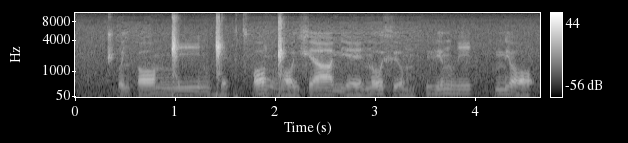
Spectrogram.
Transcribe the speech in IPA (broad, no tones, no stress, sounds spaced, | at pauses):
t͡ʃʼ ʊ lʲ ʔ ɔː n ŋ͡ǁ iː n ɡ͡ǁ e k t͡sʼ ɔ ŋ͡ǁ ɔ lʲ xʲ aː mʲ eː n o xʲ o m | vʲ o n v i | mʲ ɔ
